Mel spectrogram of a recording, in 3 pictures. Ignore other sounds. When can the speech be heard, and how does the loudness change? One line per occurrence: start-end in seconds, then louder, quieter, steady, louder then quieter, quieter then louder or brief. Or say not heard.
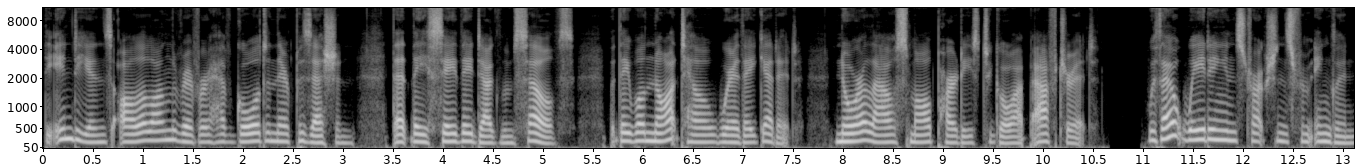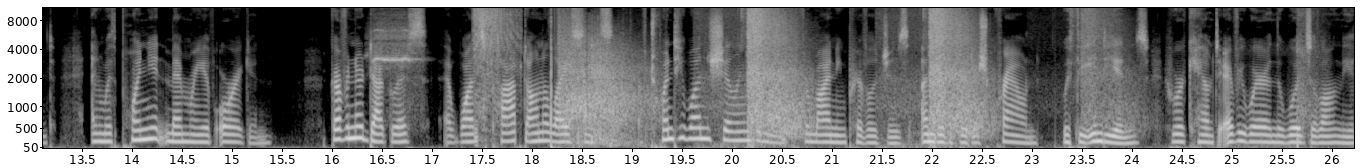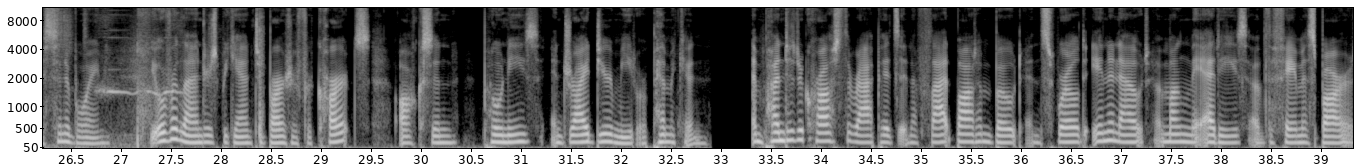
0.0-39.2 steady.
